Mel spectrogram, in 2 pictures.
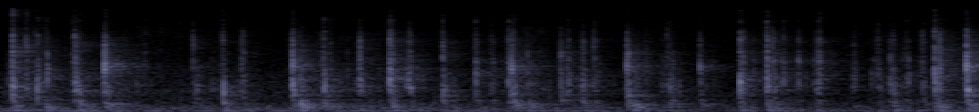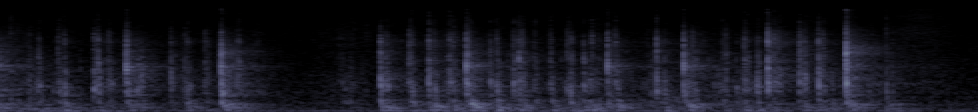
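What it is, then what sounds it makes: Plastic computer keyboard. A full-size black plastic computer keyboard with hollow keys is typed on continuously with long red-painted nails and the fingertips of both hands, tapping the keys. The clicks come as a steady, bright, clattery patter of sharp taps. The typing pauses briefly around the sixth second before resuming.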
